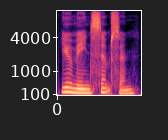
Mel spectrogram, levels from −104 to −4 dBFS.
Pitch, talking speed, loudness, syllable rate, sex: 155 Hz, 140 wpm, -17 LUFS, 3.5 syllables/s, female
